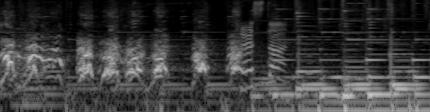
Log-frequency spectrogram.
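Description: A dog barking in a quick run of short barks, about three a second, over background music. The barking stops about two and a half seconds in, and the music, with a steady beat, carries on alone.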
